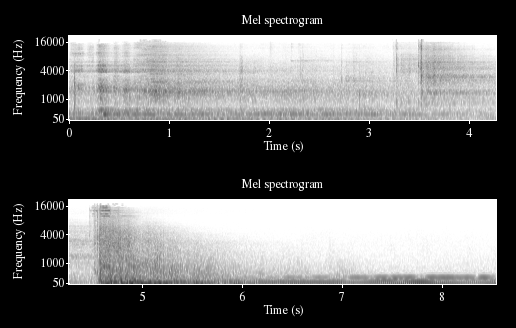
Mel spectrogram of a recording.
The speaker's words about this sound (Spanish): El disparo me dejé caer como si esa bala hubiera atravesado mi cabeza.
